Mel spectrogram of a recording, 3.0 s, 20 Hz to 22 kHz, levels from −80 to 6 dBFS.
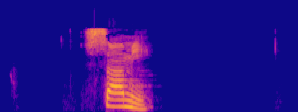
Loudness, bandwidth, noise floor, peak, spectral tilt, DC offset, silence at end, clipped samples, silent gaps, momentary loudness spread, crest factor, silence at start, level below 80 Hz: -13 LUFS; 8 kHz; -63 dBFS; 0 dBFS; -2 dB/octave; under 0.1%; 1.5 s; under 0.1%; none; 16 LU; 18 dB; 0.85 s; -60 dBFS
